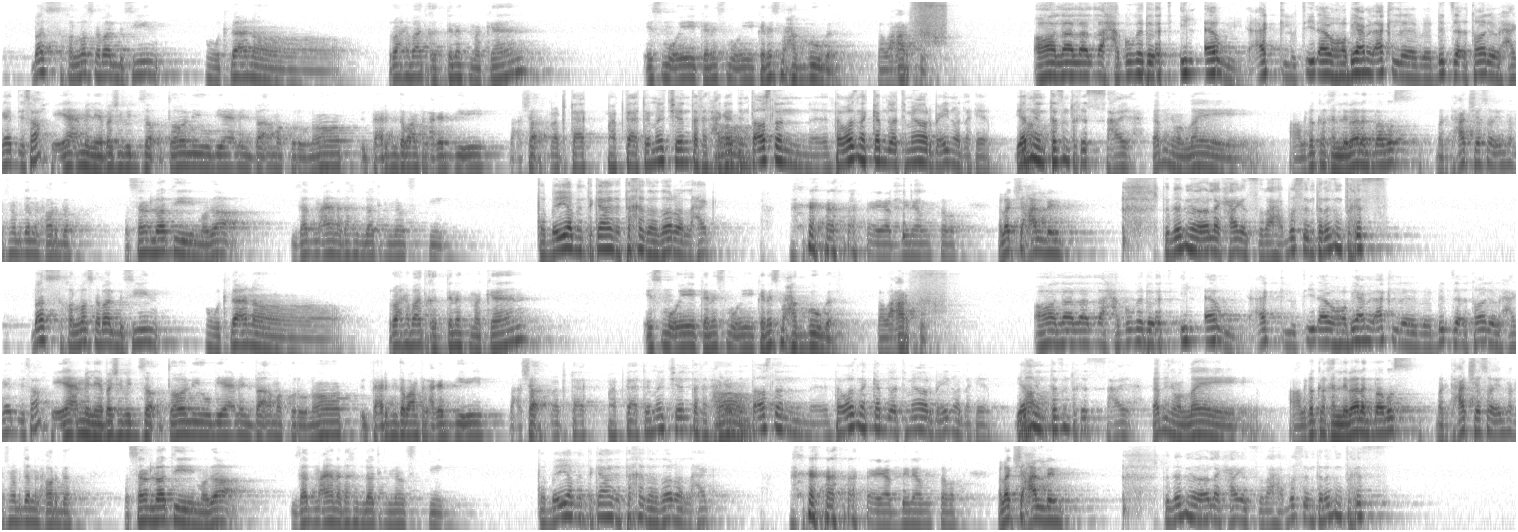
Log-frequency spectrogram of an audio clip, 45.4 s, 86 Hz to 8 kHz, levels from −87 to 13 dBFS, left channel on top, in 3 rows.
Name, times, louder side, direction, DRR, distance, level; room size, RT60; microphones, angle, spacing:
voice 1, 0.3-1.6 2.0-3.4 3.9-5.3 6.4-8.4 8.8-9.2 15.6-20.0 20.2-20.6 22.2-22.6 25.3-25.5 26.6-27.7 28.0-29.2 29.5-31.0 31.5-32.6 33.2-34.7 38.2-39.8 40.2-40.9, right 2 dB, 30° right, 0.7 m, -27 dB
voice 2, 10.3-15.5 20.6-25.0 25.3-26.4 35.6-37.3 41.5-44.1, left 4 dB, 80° left, 0.7 m, -25 dB
28.0 x 14.0 x 3.0 m
head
